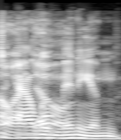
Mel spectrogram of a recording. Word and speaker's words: aluminium: It's pronounced aluminium. You uncultured swine.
